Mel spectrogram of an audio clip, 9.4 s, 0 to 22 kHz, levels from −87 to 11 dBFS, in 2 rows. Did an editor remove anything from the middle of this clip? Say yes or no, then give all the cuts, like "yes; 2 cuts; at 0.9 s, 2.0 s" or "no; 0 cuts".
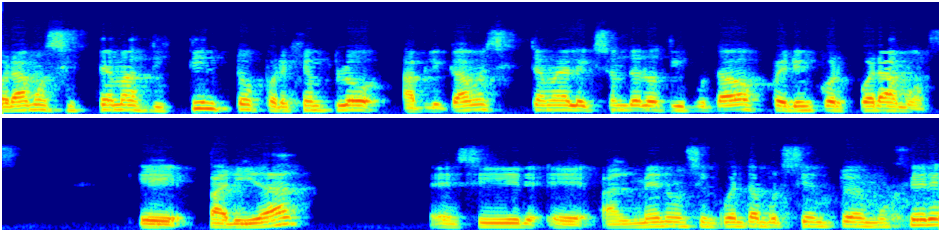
no; 0 cuts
